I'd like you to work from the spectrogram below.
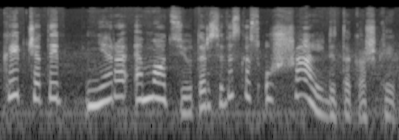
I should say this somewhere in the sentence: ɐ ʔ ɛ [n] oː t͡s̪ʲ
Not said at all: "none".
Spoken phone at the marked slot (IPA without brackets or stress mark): m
